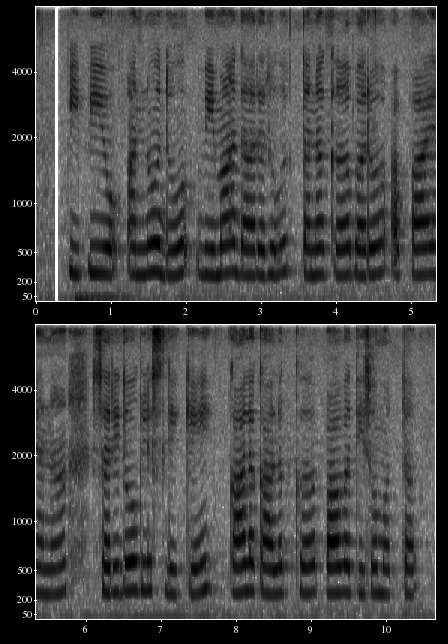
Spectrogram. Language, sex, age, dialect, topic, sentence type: Kannada, female, 25-30, Dharwad Kannada, banking, statement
